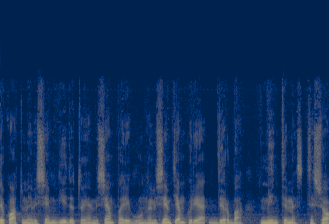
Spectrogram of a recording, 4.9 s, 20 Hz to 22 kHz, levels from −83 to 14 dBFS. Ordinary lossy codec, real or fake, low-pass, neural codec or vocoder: Opus, 64 kbps; real; 14.4 kHz; none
